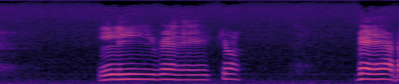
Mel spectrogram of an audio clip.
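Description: A man speaks loudly and with animation close to a microphone.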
